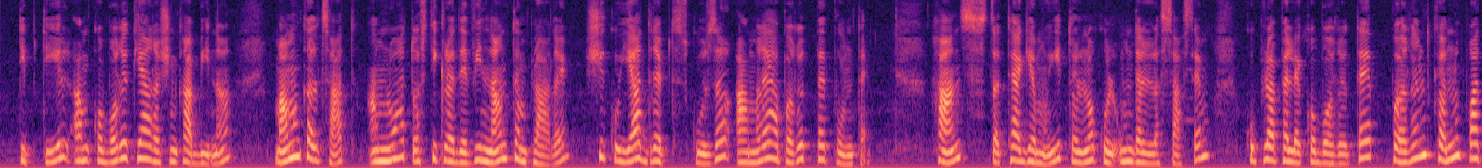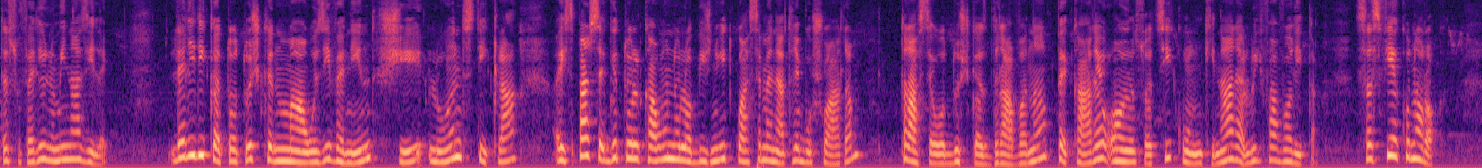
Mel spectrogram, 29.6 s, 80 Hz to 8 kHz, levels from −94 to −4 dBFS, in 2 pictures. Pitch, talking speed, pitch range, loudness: 210 Hz, 160 wpm, 185-245 Hz, -22 LUFS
